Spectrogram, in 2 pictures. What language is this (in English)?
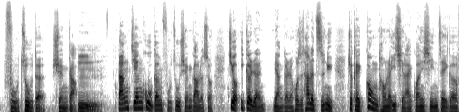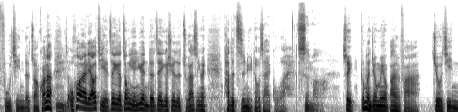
Chinese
